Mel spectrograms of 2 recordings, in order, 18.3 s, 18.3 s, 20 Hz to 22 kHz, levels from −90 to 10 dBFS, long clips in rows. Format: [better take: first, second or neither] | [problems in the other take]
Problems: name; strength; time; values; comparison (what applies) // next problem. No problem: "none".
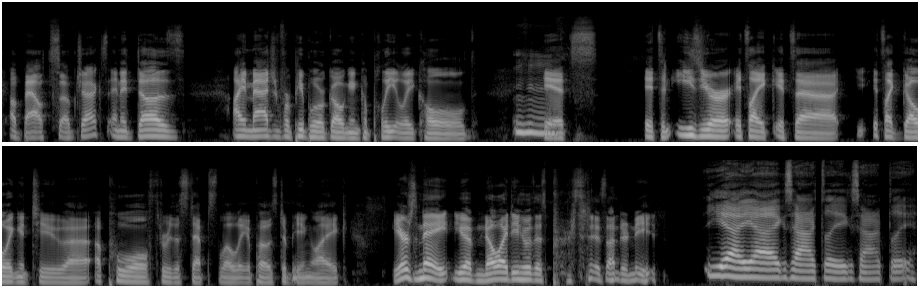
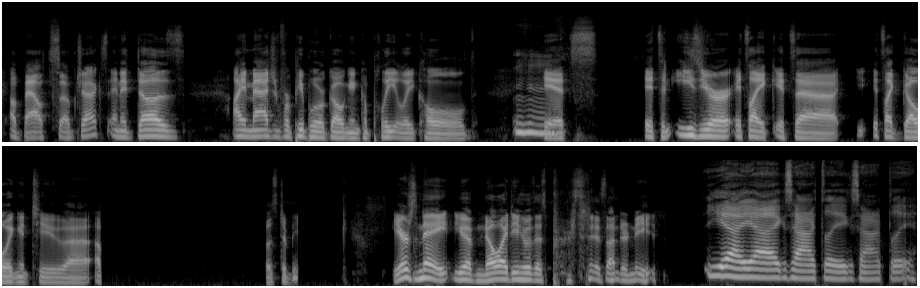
first | audio cutting out; at 10 s for 1.5 s and at 12 s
